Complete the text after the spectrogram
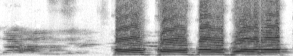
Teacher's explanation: क ख ग घ कंठ से होता है।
